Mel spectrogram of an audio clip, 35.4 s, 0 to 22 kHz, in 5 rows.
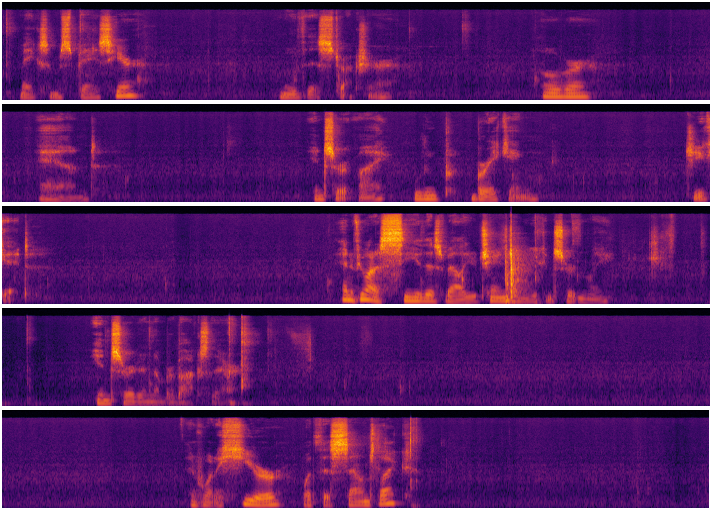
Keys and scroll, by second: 19.4 i, 32.3 m, 33.2 1.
